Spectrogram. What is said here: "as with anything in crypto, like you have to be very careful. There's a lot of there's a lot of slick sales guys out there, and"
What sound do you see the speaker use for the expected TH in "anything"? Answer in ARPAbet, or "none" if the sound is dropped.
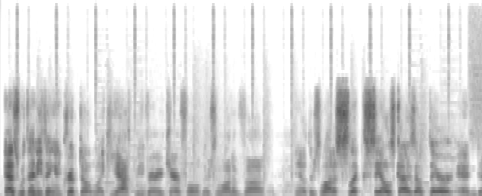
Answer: TH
